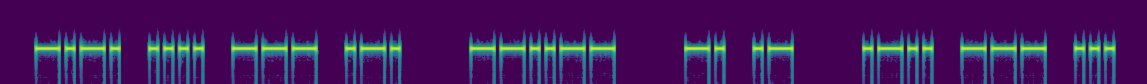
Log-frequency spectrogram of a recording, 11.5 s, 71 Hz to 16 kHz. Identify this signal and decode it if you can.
Morse code, heard as a keyed tone, about 16 wpm, spaced as for 13 wpm, 700 Hz. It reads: CHOR, NA LOS
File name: Morsekurs / Witze / Witz 03.Juli 201, 70 F80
